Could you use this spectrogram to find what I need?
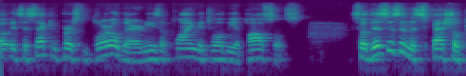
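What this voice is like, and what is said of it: Usual voice. Nothing is said of it.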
